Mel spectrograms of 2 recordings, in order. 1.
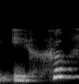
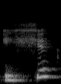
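Кінцевий приголосний — тверда горлова kh. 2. Кінцевий приголосний — м'який піднебінний шиплячий звук. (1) "Може бути твердий «іх»" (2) "здебільшого це м'який «ich»"

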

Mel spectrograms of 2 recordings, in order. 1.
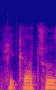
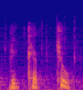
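Der Name wird auf die übliche, vertraute Art ausgesprochen. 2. Der Name wird auf kantonesische Art ausgesprochen. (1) "Das heißt nicht mehr Pikachu" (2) "Das wird jetzt kantonesisch ausgesprochen"

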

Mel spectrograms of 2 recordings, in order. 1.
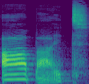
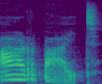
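สระตัวแรกลากยาว ไม่มีเสียง r 2. เสียง r หลังสระตัวแรกออกเสียงชัดเจน (1) "ตัวนี้ออกเสียงยาวนะคะ" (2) "แต่ภาคใต้เนี่ยจะออกเสียงเป็น"

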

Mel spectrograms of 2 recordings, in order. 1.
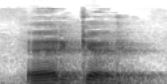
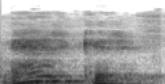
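Es wird missbilligend und verärgert gesagt. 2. Es wird interessiert und neugierig gesagt. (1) "dann ist ziemlich offensichtlich, dass ich das blöd finde" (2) "dann ist Interesse da, oder Neugierde"

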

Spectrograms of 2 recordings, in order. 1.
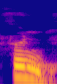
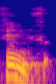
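Der Vokal ist gerundet, ein klarer ü-Laut. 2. Der Vokal ist ungerundet, nah an einem i. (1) "Ü" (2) "Nicht fünf"

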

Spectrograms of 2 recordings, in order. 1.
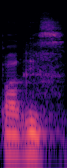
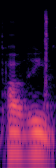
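Der Name wird deutsch ausgesprochen. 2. Der Name wird französisch ausgesprochen. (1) "nicht Paris" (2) "die Franzosen sagen Paris"

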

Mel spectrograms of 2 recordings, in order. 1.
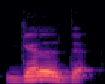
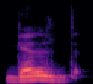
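تنتهي الكلمة بصوت د مجهور. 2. تنتهي الكلمة بصوت د مجهور.

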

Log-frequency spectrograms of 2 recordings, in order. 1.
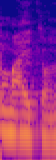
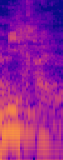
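O nome é pronunciado do jeito inglês. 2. O nome é pronunciado do jeito alemão. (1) "Inclusive não fala Michael" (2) "Eu perguntei pros caras, é Michael"

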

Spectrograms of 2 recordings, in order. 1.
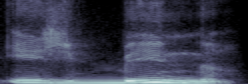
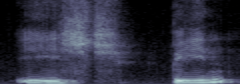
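Le deuxième mot commence par un vrai son b. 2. Le deuxième mot commence par un son proche de p. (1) "Ou pas pour dire Ish bin" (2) "on dit Ish pin"

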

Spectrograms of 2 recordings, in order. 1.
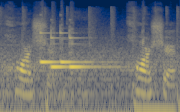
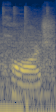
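ออกเสียงแบบเยอรมันดั้งเดิมค่ะ 2. ออกเสียงแบบฝรั่งสั้นๆ ค่ะ (1) "ประเทศเยอรมนีเขาออกเสียงว่า" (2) "ถ้าเป็นภาษาฝรั่งบางประเทศเขาก็จะเรียกสั้นๆว่า"

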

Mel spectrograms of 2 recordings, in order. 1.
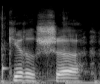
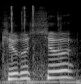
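Der mittlere Konsonant ist ein sch-Laut. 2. Der mittlere Konsonant ist ein weiches ch. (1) "das ist die Kirsche" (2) "das CH gibt auch nicht. Also Kirche gibt nicht"

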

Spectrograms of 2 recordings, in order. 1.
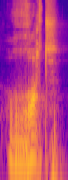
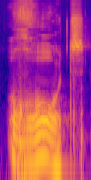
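Der Vokal ist ein kurzes, offenes O. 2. Der Vokal ist ein langes, geschlossenes O. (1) "Es ist aber nicht rott. ... das wäre dann ungespannt und würde auch nicht lang werden können" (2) "ein langes, geschlossenes O"

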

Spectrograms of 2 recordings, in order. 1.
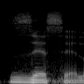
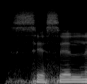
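این کلمه با صدای z شروع میشه. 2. این کلمه با صدای s شروع میشه. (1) "اولیش زه خونده میشه" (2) "سسل نمیگیم"

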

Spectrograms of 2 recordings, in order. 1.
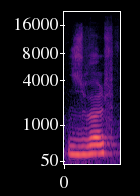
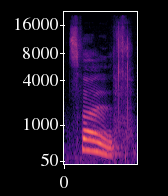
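Kelime Türkçe tarzı bir z ile söylenir. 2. Kelime Almanca tarzı bir z ile söylenir.

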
